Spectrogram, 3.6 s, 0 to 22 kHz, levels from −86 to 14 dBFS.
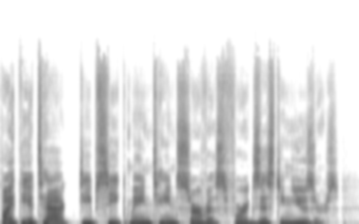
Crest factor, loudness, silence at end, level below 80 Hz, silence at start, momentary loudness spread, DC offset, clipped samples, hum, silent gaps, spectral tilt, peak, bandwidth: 16 dB; -24 LUFS; 0.25 s; -58 dBFS; 0 s; 4 LU; under 0.1%; under 0.1%; none; none; -5.5 dB/octave; -6 dBFS; 16.5 kHz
